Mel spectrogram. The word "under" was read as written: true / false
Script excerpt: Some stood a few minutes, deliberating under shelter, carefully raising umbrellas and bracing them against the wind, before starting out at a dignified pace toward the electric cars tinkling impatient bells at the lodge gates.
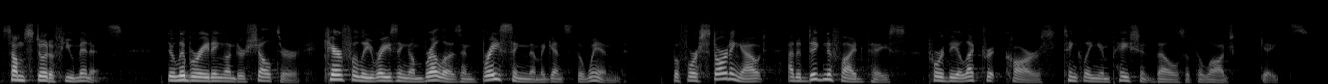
true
